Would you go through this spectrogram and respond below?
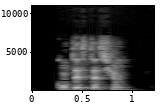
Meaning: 1. challenge, dispute 2. protest
- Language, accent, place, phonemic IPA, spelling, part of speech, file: French, France, Lyon, /kɔ̃.tɛs.ta.sjɔ̃/, contestation, noun, LL-Q150 (fra)-contestation.wav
